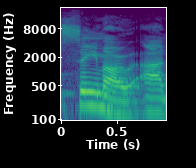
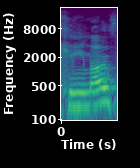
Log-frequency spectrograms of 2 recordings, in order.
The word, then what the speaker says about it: SEMO: I run a company called SEMO, not chemo, for those of you who don't understand the English language and how C and E is pronounced together, but it is SEMO.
